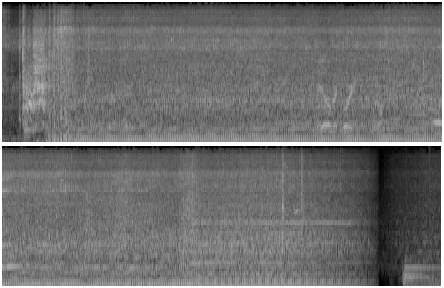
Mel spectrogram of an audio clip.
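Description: An engine starts about a second in and then runs steadily at idle. Its note shifts lower near the end.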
